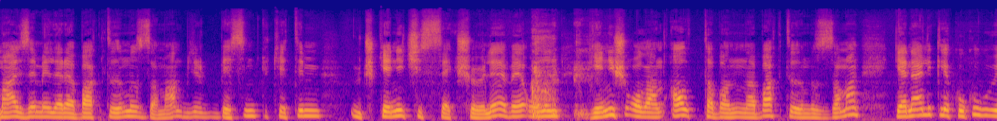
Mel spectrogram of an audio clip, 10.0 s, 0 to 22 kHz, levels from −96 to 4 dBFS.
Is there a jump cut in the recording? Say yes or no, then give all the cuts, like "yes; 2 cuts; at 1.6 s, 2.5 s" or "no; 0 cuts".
no; 0 cuts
